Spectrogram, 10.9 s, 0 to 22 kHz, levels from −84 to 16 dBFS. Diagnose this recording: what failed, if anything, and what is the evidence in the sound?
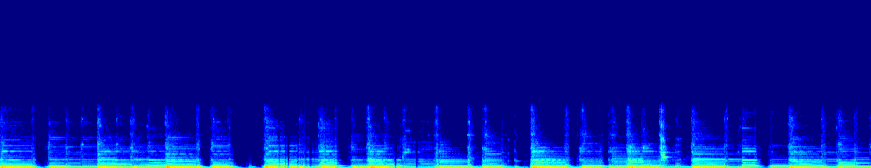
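Repeated packet loss (robotic sound), 3.01 to 4.24 s: network stage. Fifteen gaps, the longest 38 ms, were patched by extending prior sound, leaving this music choppy.

Short stall from a late packet, 4.92 to 4.96 s: the jitter buffer emptied, so the receiver held the last sound about 21 ms before resuming, losing nothing.

Short concealed packet loss at 5.18 to 5.23 s and 5.47 to 5.50 s: roughly 20 ms each went missing, filled by continuing the preceding sound, heard as brief smears.

Jitter buffer speed-up, 7.15 to 7.97 s: to shrink excess buffered delay, about 40 ms of pitch periods were cut, so the music runs 3% fast at unchanged pitch.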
